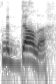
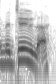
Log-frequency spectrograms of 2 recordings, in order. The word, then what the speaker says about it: medulla: you think about it that word that bit in the middle is dull its medulla it's yeah but a lot of people say medulla and I've heard it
